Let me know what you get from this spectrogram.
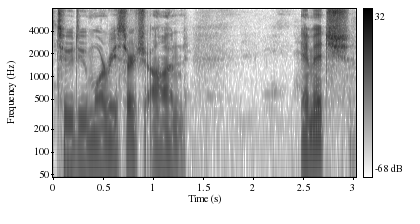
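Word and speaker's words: Immich: Future research to do um on my list is to do more research on image. Kind of sounds like the word image.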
